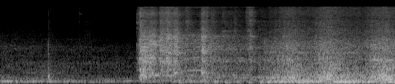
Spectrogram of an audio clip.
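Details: Old Honda Vario 110cc scooter with intermittent no-start, retested after repairing starter wiring: starter whirs briefly, then engine catches at about 1.4 seconds and settles into a steady, even idle; normal electric start.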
